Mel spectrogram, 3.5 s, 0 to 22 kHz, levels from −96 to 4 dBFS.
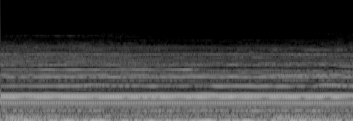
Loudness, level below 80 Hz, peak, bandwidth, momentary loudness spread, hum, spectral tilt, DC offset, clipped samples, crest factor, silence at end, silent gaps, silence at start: -34 LUFS; -38 dBFS; -20 dBFS; 5 kHz; 1 LU; none; -8 dB/octave; under 0.1%; under 0.1%; 12 dB; 0 s; none; 0 s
